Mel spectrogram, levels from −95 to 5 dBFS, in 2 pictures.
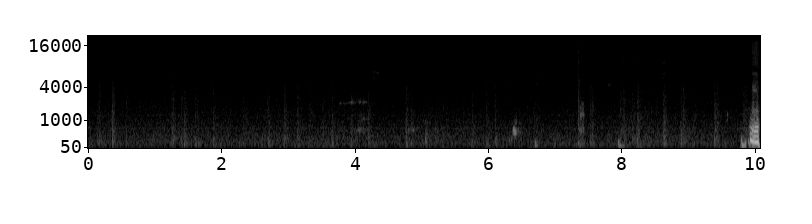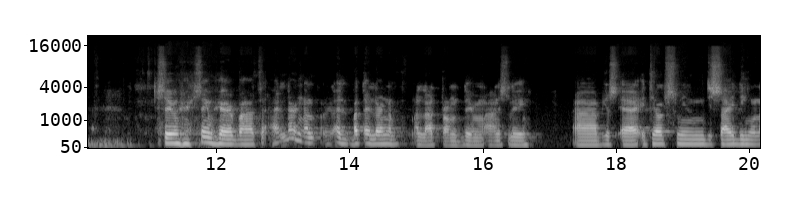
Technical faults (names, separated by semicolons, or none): none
